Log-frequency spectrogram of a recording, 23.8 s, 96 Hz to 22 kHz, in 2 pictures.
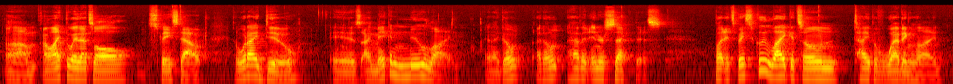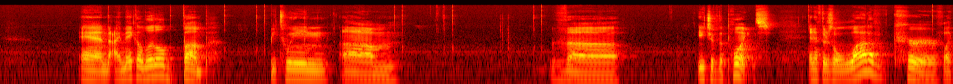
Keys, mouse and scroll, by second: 1.8 ctrl+click, 3.2 alt+scroll up 1, 3.9 scroll down 2, 4.4 alt+scroll up 2, 4.6 alt+scroll down 1, 5.2-5.6 scroll down 2, 7.4-9.9 drag, 12.9-14.4 drag, 13.6 right click, 14.7 click, 16.4 ctrl+click, 17.1 ctrl+click, 18.2 click, 21.7-23.2 ctrl+drag.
